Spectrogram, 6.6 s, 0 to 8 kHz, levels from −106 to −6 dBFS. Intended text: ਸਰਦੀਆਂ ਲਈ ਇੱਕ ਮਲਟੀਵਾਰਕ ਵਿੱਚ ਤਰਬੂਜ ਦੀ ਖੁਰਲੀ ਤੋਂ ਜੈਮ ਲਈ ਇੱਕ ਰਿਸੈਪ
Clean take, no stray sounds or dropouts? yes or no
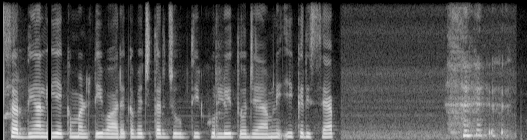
no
